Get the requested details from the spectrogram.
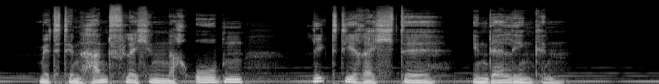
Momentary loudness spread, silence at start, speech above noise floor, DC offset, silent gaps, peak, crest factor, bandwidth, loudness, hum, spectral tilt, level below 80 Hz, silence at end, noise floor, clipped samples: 9 LU; 0 s; 23 dB; under 0.1%; none; -4 dBFS; 14 dB; 17 kHz; -18 LUFS; none; -4.5 dB/octave; -30 dBFS; 0 s; -40 dBFS; under 0.1%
